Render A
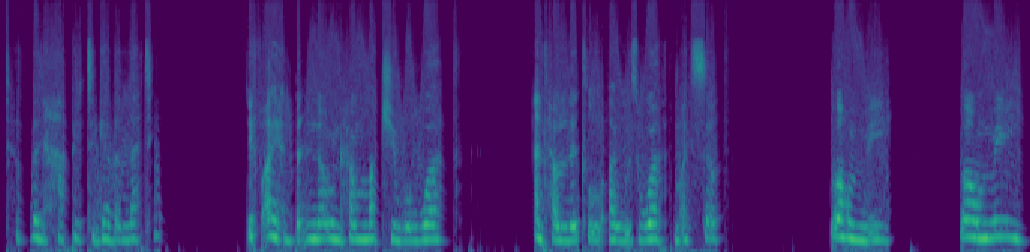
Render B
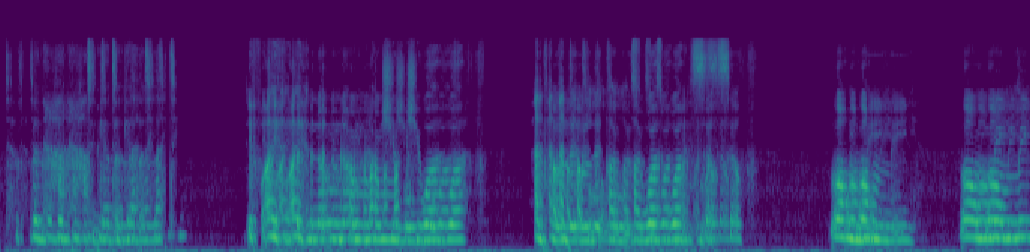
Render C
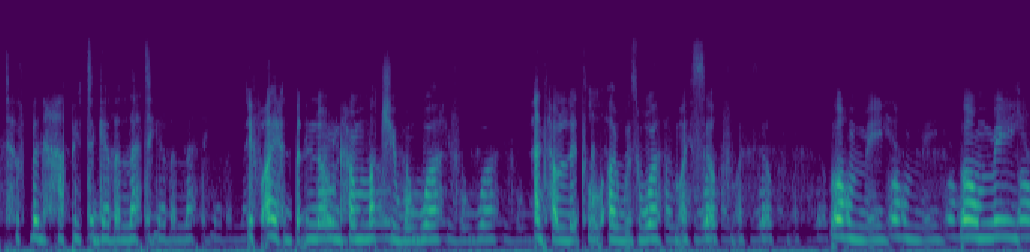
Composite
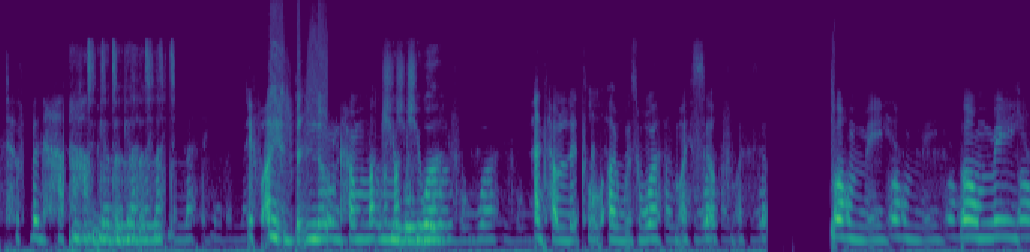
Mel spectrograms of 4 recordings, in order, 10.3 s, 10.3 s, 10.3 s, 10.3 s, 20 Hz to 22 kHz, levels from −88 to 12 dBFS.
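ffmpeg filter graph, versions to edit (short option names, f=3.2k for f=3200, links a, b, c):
-filter_complex "[1:a]asplit=2[a][b];[0:a]asplit=2[c][d];[2:a]asplit=5[e][f][g][h][i];[e]atrim=end=0.692[j];[a]atrim=start=0.688:end=1.742[k];[f]atrim=start=1.738:end=2.692[l];[c]atrim=start=2.688:end=3.272[m];[g]atrim=start=3.268:end=3.98[n];[b]atrim=start=3.74:end=4.52[o];[h]atrim=start=4.28:end=7.662[p];[d]atrim=start=7.658:end=8.342[q];[i]atrim=start=8.338[r];[j][k]acrossfade=d=0.004:c1=hsin:c2=hsin[s];[s][l]acrossfade=d=0.004:c1=hsin:c2=hsin[t];[t][m]acrossfade=d=0.004:c1=hsin:c2=hsin[u];[u][n]acrossfade=d=0.004:c1=hsin:c2=hsin[v];[v][o]acrossfade=d=0.24:c1=tri:c2=tri[w];[w][p]acrossfade=d=0.24:c1=tri:c2=tri[x];[x][q]acrossfade=d=0.004:c1=hsin:c2=hsin[y];[y][r]acrossfade=d=0.004:c1=hsin:c2=hsin"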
